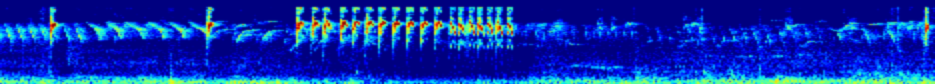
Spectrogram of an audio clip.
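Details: Crimson sunbirds in a group, sung to draw other sunbirds into answering: soft high twittering, then a loud rapid trill of sharp thin notes lasting about two seconds, followed by quieter scattered chirps.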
